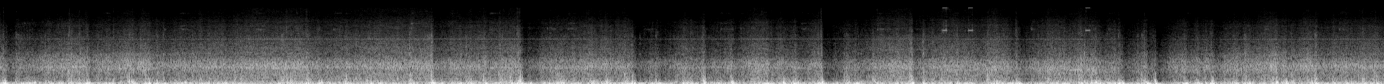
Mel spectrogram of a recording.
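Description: Honda Gold Wing motorcycle riding at highway speed, heard from the rider's seat: steady rush of wind and road noise over the engine.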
